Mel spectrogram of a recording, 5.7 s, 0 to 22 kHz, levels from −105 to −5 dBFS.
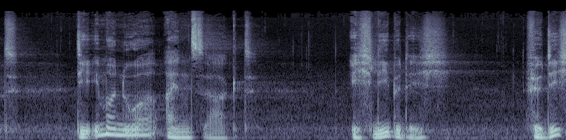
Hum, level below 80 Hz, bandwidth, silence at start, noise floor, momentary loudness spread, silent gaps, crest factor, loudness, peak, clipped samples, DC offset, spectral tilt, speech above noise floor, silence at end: none; -44 dBFS; 16 kHz; 0 s; -62 dBFS; 14 LU; none; 18 dB; -33 LUFS; -16 dBFS; under 0.1%; under 0.1%; -4 dB/octave; 31 dB; 0 s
